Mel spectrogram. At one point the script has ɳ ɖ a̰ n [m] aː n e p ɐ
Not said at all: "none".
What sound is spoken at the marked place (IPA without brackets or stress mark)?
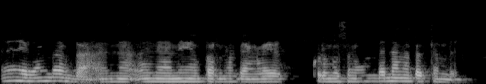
ɲ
